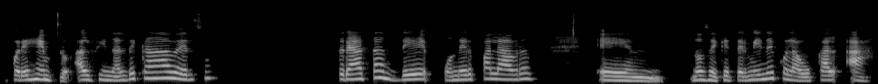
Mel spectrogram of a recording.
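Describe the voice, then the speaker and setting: A woman teacher giving an online class, explaining slowly with many fillers and tag questions. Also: on the high side, dry recording, lo-fi sound.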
